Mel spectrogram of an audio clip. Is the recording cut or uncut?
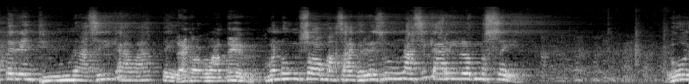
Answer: uncut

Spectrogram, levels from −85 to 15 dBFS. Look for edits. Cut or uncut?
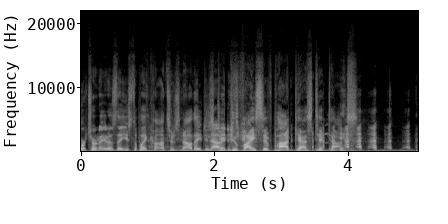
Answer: uncut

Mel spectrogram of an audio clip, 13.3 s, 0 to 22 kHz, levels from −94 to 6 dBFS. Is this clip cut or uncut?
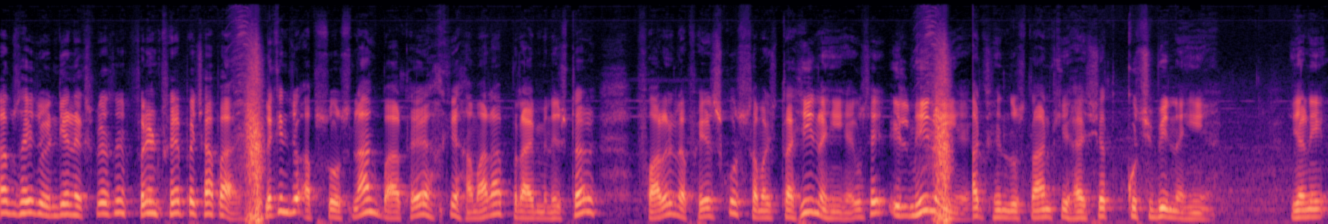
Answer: cut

